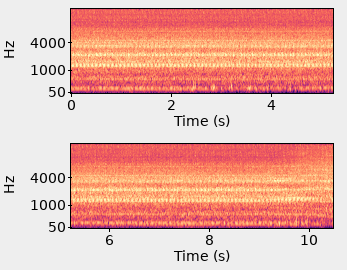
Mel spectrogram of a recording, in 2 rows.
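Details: 2012 VW Scirocco 2.0 TSI DSG with 9,800 km, cold idle: a light metallic ticking at about four per second over a bright, busy engine note; owner is unsure whether this is normal.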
